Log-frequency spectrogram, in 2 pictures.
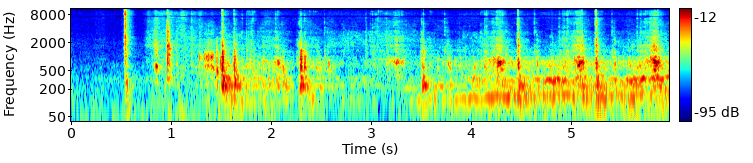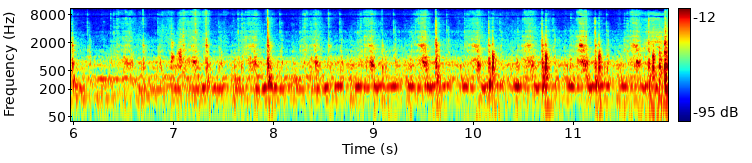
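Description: A regular home sewing machine stitching a pant hem slowly, a steady mechanical whir with faint ticking stitches that gradually builds, close and fairly quiet.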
